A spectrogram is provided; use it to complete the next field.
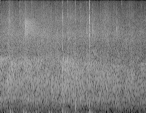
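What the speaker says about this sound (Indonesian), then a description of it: "kita beri tepuk tangan kepada mereka semua" A church congregation applauds Sunday school members and teachers, scattered hand claps with a few sharp distinct claps over a soft murmur of clapping, fading toward the end.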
